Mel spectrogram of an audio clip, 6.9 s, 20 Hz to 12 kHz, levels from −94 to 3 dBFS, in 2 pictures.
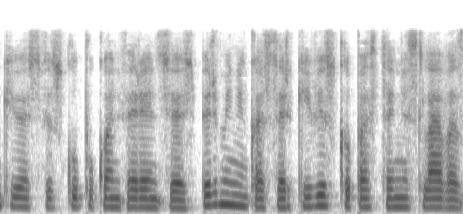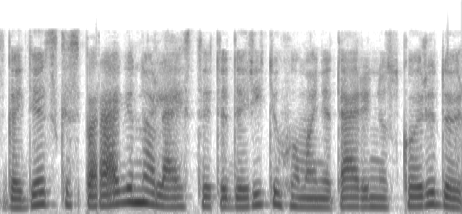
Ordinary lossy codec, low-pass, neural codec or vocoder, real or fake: AAC, 48 kbps; 7.2 kHz; none; real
